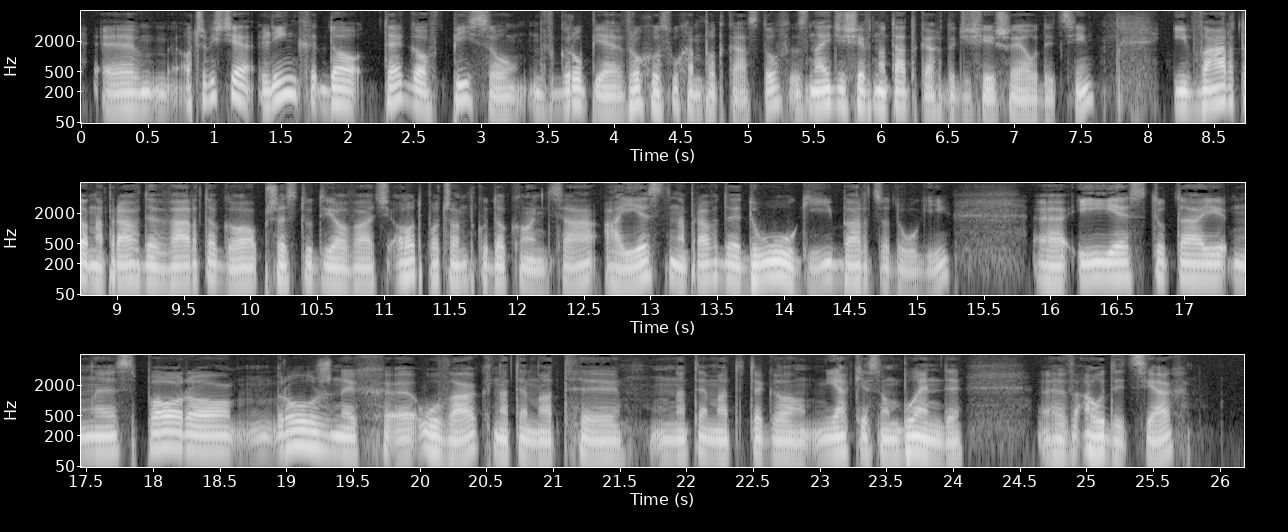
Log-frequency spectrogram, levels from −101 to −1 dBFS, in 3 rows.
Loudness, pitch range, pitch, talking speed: -20 LUFS, 85-105 Hz, 95 Hz, 115 wpm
